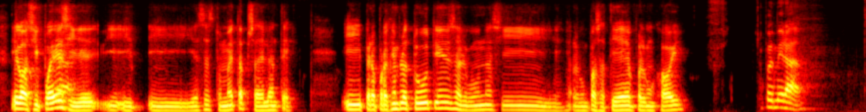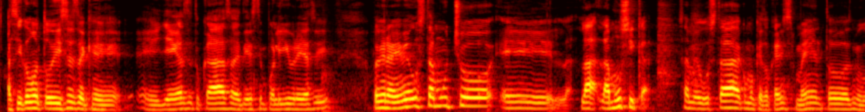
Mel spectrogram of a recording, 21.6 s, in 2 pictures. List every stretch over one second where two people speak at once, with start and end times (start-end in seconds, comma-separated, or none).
none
